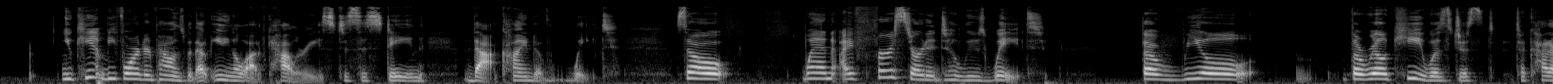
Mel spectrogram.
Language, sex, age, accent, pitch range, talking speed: English, female, 20-39, American, 175-220 Hz, 130 wpm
